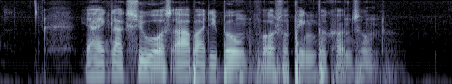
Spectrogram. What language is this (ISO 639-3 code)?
dan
